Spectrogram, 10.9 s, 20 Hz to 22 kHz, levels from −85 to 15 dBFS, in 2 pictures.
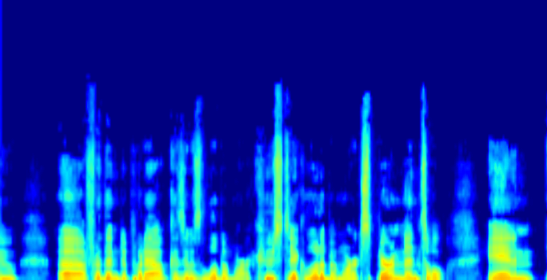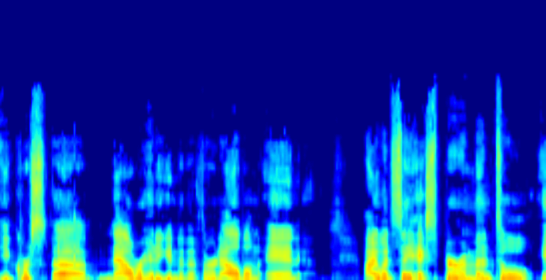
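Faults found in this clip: Corrupt frame decoded at 6.19–6.21 s, between "of course" and "now we're heading": short chirp-like burst peaking around -10 dBFS. Decoder played bit-damaged data, consistent with about two frames hit.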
